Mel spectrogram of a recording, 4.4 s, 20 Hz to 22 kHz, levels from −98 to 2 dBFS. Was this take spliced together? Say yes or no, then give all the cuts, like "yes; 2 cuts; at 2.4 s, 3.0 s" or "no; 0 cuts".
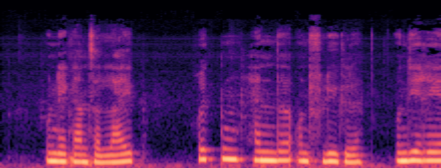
no; 0 cuts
